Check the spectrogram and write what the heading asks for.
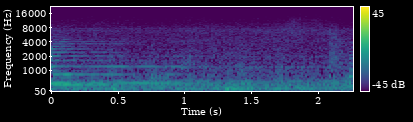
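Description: Banjo chord left to ring, its notes fading away over the first second into a quiet pause before the next strum.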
